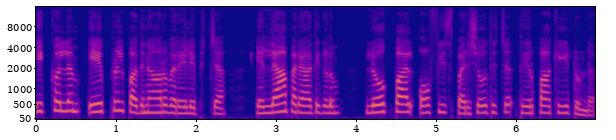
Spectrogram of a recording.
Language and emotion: Malayalam, neutral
